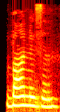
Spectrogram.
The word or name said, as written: bonist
